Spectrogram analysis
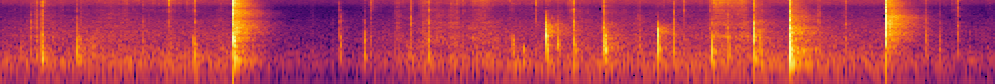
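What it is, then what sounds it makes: Plastic water bottle. A clear, thin plastic water bottle with a label, partly crushed and mostly empty, is squeezed and crinkled with fingers. Sharp, bright crackles and pops come at an irregular pace, with a brief silent gap early on and a few louder snaps toward the end.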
